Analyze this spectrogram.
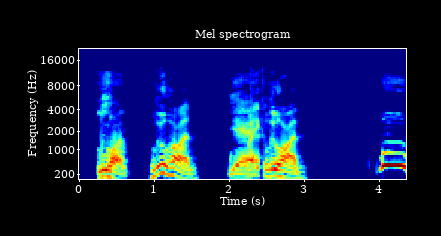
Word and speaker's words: Lujan: Did I pronounce that right? It's Lujan.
